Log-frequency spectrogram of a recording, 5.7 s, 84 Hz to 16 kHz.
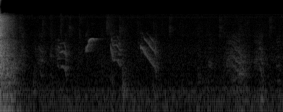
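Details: Australian Terrier puppies from a Redwing litter, 2018, giving several short high squeaky whines that sweep up and down, scattered over a few seconds after a loud knock at the start, with soft background shuffling.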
